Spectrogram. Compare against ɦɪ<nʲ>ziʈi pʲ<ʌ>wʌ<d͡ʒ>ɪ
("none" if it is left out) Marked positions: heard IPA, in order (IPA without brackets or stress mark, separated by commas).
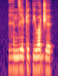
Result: n, ə, d͡ʒ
